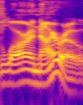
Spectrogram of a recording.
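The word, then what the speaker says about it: Laura Nyro: I wasn't familiar with Laura Nero, which I think that's it's pronounced Nero. correctly. Laura Nero. There's been decades of confusion about that.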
